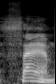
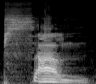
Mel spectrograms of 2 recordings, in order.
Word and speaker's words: psalm: La siguiente palabra, Sam, no es psalm, Sam o salm. Fíjese que la L tampoco se pronuncia. Es Sam, salmo.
